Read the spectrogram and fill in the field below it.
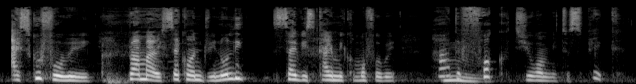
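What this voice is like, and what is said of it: Igbo Nigerian English accent. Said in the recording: “my accent, Igbo accent”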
